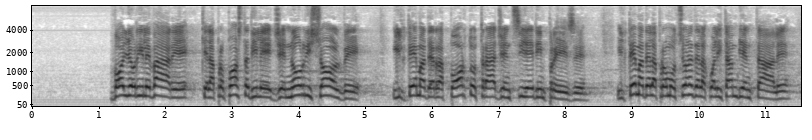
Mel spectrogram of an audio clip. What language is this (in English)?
Italian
